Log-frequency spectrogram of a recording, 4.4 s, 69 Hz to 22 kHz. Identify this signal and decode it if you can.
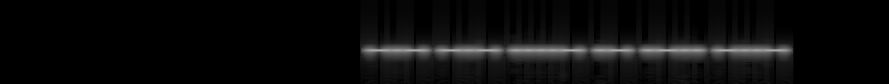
Morse code, heard as a keyed tone, about 37 wpm, 700 Hz. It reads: KK4ALX
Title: USA Call Signs - 6 Characters - 40wpm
